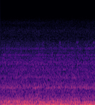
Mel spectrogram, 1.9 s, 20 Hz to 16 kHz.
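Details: OBD1 OBS Ford truck, engine still warm, at idle: a deep, uneven idle that keeps dipping and catching, a lumpy stumble. The engine is running with a lean condition.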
